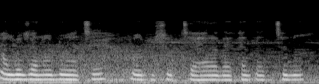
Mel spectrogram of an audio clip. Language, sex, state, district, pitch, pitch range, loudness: Bengali, female, Tripura, West Tripura, 220 Hz, 215-225 Hz, -15 LUFS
